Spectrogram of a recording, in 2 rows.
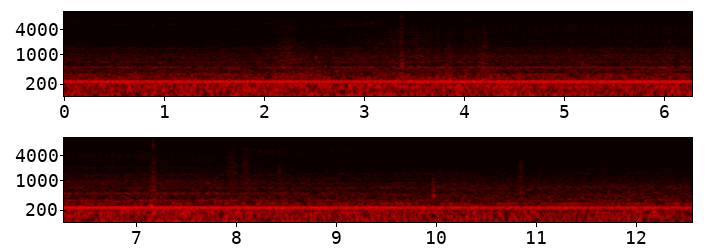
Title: Audi A5 Sportback Rattling Noise From Inside Cabin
